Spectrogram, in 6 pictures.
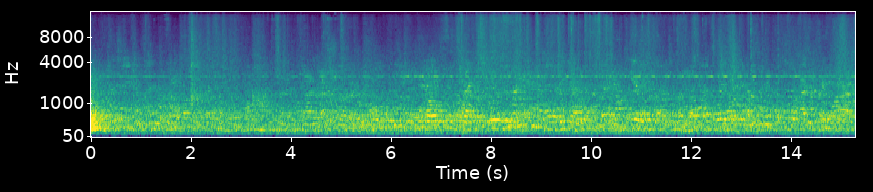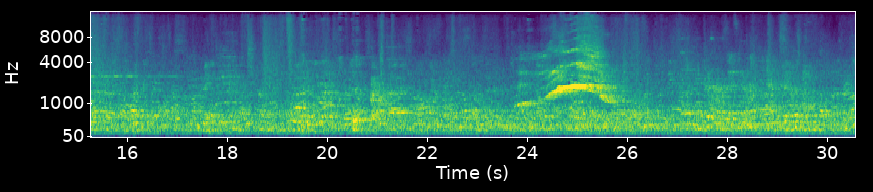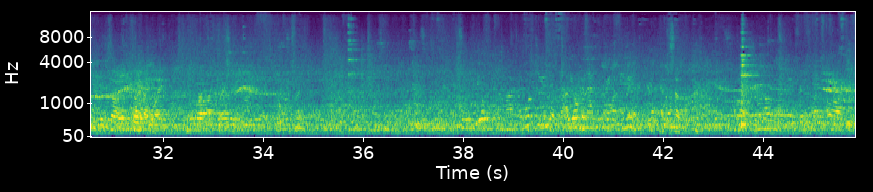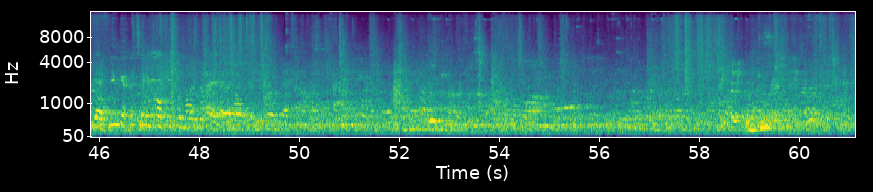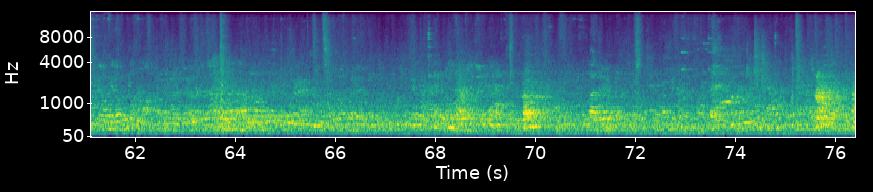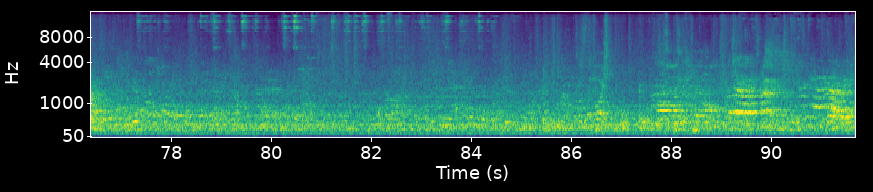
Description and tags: a busy cafe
